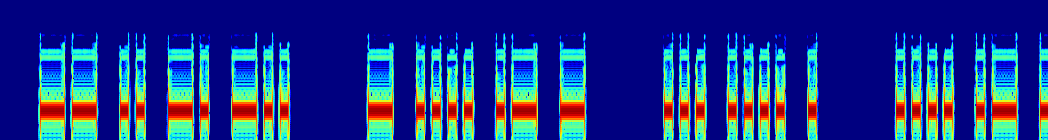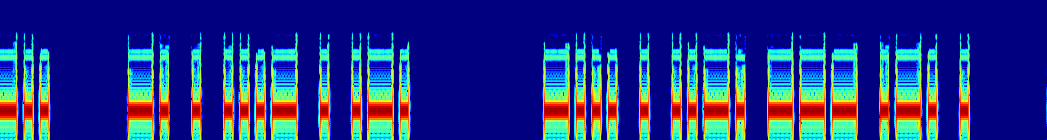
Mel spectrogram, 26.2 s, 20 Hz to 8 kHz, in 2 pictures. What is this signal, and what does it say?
Morse code, heard as a keyed tone, about 12 wpm, 650 Hz. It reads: MIND THAT SHE HAD NEVER BEFORE
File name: 01-Chapter-01 12 WPM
